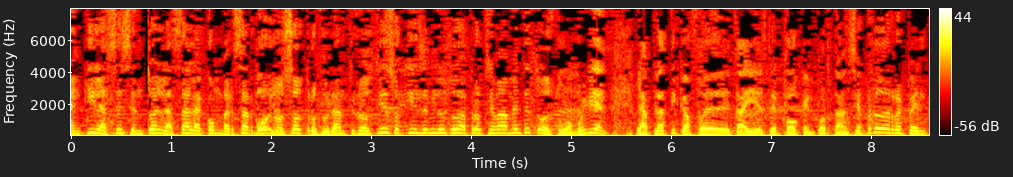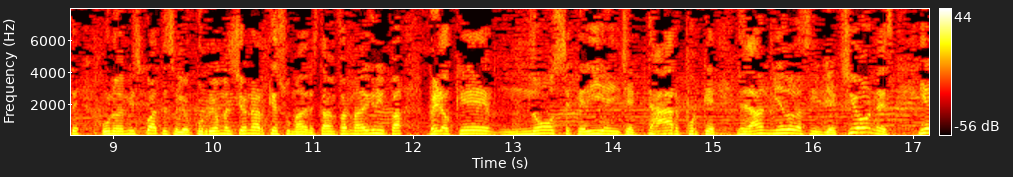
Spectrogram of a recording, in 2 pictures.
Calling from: Toluca, State of Mexico, Mexico; Hola, ¿cómo están? … de Toluca, México.

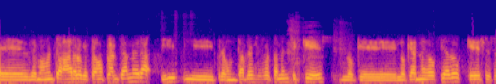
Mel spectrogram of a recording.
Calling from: Alicante, Valencian Community, Spain

